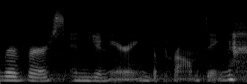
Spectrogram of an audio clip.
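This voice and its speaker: Soft-spoken and with vocal fry, a woman talks at a fairly slow pace in a medium pitch. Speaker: livestreamer coding in a hackathon. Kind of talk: live coding stream chat. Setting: livestream at computer. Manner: halting.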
